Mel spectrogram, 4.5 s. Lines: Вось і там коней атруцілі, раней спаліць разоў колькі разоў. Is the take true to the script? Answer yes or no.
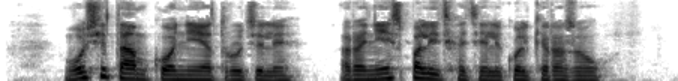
no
